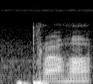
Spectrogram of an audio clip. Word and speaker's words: Praha: we are and uh Prague praha as the locals say uh very nice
